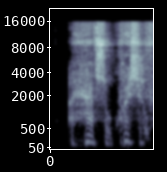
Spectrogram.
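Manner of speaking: completely serious, earnest, grave delivery. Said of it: "super seriously".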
